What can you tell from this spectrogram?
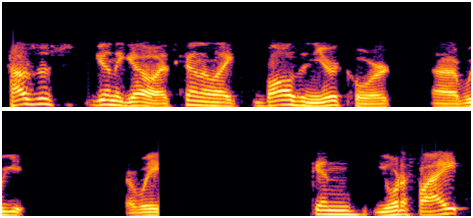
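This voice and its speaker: A man's voice: medium pitch, normal speed, no room sound. A man calling in to chat casually over a narrow call connection. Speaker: caller. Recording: tinny phone-like call line.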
